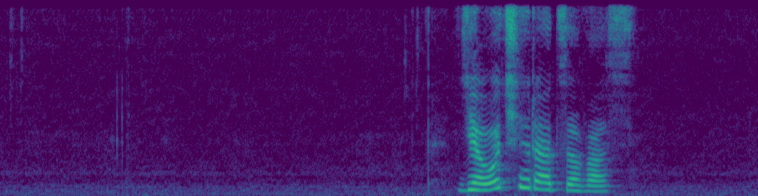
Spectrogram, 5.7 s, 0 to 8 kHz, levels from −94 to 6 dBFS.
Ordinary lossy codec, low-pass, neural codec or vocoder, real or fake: none; none; codec, 16 kHz, 8 kbps, FreqCodec, larger model; fake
